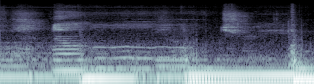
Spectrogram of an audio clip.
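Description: Solo guitar strumming and letting chords ring in an instrumental passage of a song, changing to a new chord about one and a half seconds in.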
